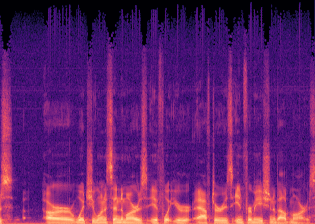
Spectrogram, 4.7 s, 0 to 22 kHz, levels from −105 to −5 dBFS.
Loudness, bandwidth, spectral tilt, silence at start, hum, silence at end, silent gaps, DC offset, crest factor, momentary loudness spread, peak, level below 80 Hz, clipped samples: -19 LUFS; 17.5 kHz; -5 dB/octave; 0 s; none; 0 s; none; under 0.1%; 16 dB; 6 LU; -2 dBFS; -40 dBFS; under 0.1%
